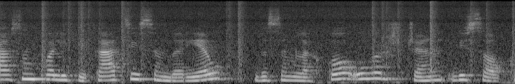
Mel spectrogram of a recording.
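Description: No system faults are present in the speech, and the only background is the room's own noise, sitting about 16 dB below the speaker.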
